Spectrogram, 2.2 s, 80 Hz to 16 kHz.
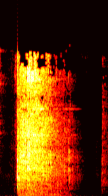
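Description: Stihl MS 440 two-stroke chainsaw pull-started once on full choke: the engine catches briefly and dies away within about a second. This first 'turning over' is the sign to take it off full choke.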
